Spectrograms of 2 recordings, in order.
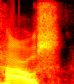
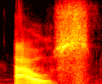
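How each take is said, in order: First: The word begins with an audible h sound. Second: The h sound at the start is dropped.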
